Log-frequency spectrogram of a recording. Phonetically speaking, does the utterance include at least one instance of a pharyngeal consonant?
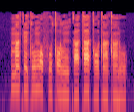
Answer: no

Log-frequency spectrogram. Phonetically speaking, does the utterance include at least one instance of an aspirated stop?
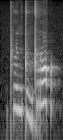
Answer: yes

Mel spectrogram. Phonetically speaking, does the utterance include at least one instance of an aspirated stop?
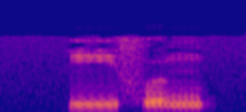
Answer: no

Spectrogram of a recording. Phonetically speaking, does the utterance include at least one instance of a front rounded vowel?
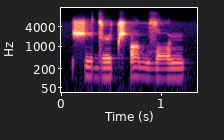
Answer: yes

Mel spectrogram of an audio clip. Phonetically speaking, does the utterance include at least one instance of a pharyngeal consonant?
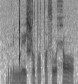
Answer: yes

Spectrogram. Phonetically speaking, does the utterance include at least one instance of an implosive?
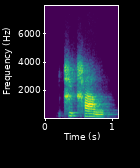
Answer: no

